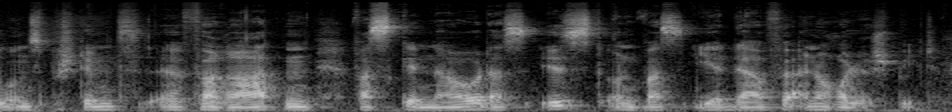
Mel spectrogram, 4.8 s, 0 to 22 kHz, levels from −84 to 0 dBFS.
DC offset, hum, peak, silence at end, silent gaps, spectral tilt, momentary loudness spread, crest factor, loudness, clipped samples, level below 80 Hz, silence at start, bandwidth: under 0.1%; none; -4 dBFS; 0 s; none; -4 dB/octave; 7 LU; 20 dB; -24 LUFS; under 0.1%; -52 dBFS; 0 s; over 20 kHz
